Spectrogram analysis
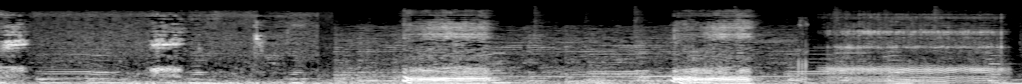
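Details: Sleeping cat with loud, rasping, voiced snores over background music; snoring.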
